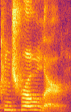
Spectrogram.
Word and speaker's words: controller: So, uh, let's begin with the word control. It's a C sound.wah. Kin. And then it's a long O as in go. Troll. Now, see what happens to the T after before an R. It becomes a CH sound.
